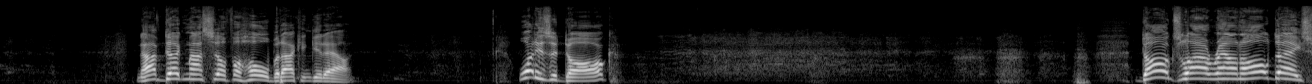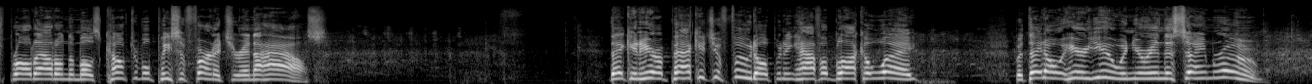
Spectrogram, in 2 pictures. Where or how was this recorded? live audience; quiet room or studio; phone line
live audience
